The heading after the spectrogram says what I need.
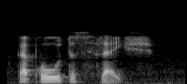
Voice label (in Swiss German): "gebrotes fleisch", alsace; viande rotie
